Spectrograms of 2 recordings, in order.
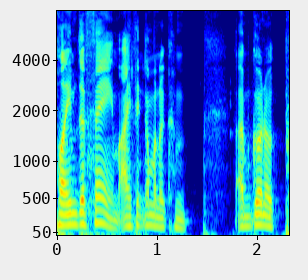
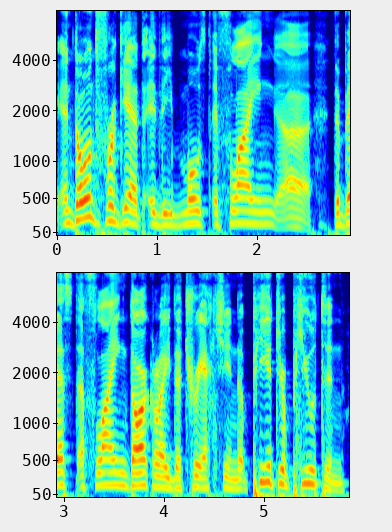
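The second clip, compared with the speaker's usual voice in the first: halting Russian tour pitch; hammed-up Russian salesman; mock Russian accent; 3 dB louder than usual. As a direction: tout it with a fake Russian accent. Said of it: "turned off our entire Russian audience".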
